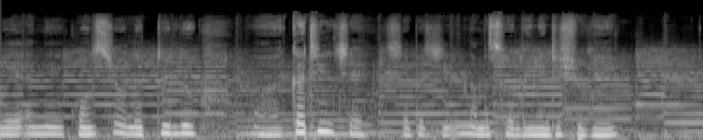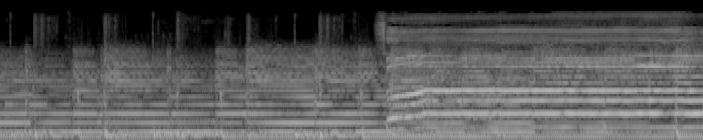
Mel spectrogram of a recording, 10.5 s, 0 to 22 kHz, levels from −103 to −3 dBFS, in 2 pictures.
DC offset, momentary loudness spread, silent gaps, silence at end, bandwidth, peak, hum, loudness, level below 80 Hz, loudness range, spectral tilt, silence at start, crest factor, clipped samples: under 0.1%; 14 LU; none; 0 s; 15 kHz; -12 dBFS; none; -32 LUFS; -56 dBFS; 11 LU; -5.5 dB/octave; 0 s; 18 dB; under 0.1%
